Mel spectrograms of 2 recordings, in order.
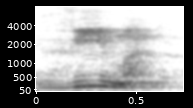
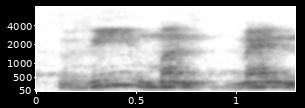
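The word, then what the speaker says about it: women: इसे हम पढ़ेंगे वीमन। वीन मैन नहीं वी मैन नहीं वीमन।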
